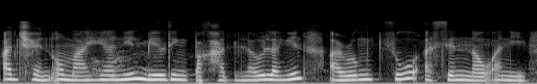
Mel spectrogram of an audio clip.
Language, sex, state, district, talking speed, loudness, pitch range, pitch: Mizo, female, Mizoram, Aizawl, 180 wpm, -15 LUFS, 195-230 Hz, 215 Hz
